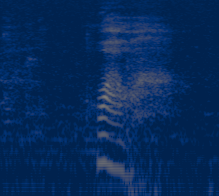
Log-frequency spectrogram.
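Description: Near silence, broken about a second in by a woman's single soft, breathy "wow" that falls in pitch, like a sigh.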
